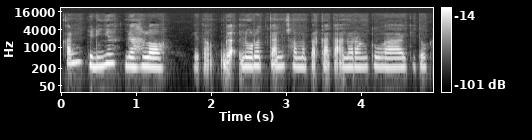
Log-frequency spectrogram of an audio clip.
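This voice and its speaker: A young woman from East Java telling a personal story in a soft, reflective way, pausing often with fillers. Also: on the high side, fairly even intonation, vocal fry. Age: young adult.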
